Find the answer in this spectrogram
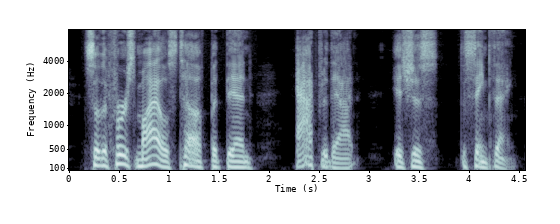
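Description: A man at a medium pitch speaks at a moderate pace with lively intonation, recorded very cleanly against a silent background in a dry, close sound with no echo. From Southern California. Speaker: mortgage professional. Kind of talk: casual interview chat.

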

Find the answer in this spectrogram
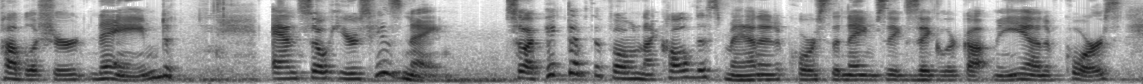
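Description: At a moderate pace, a woman talks in an ordinary speaking voice at medium pitch with ordinary pitch variation. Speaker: podcast host. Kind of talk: casual interview chat.

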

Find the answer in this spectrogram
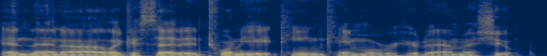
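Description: Recorded dry and close with no echo against a silent background, a man speaks in a very deep, low voice on a very clean track. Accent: American. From Michigan. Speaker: university veterans center director and Marine veteran. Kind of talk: interview. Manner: many filler words (uh, um).

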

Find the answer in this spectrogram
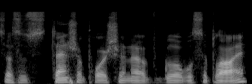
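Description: The voice carries an American accent. The sound is dry and close with no echo, on a very clean recording with a silent background. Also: man. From Norway, then Connecticut from age 15. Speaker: climate accountability researcher. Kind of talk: casual interview.

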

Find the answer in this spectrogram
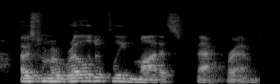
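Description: Audible room echo surrounds a man with an American accent who speaks at medium pitch with ordinary pitch variation.

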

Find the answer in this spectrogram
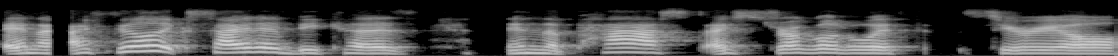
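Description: This woman has an ordinary speaking voice. Her intonation is lively. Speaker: coaching client. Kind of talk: coaching conversation.

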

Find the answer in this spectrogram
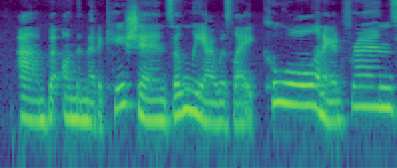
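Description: In an American accent, a woman speaks in a somewhat breathy voice. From US West Coast, Los Angeles. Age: 20s. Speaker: podcast co-host, medium. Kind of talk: casual chat.

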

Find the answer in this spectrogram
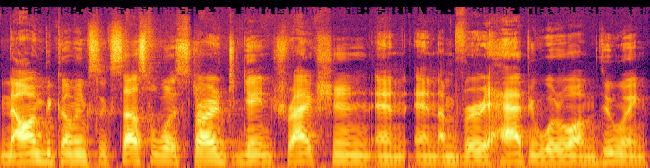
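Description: Medium in pitch and moderate in pace, this man has a normal speaking voice with fairly even intonation. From northeast Canada. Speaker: fitness coach and entrepreneur. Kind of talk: casual interview.

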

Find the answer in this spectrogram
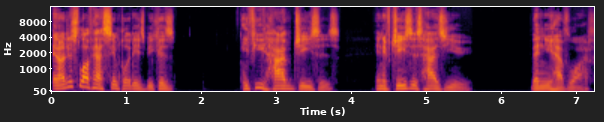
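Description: With an Australian accent, a man talks at a moderate pace on a very clean recording with a silent background. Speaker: podcast host. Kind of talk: commentary conversation on Bible study. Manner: rambling, conversational.

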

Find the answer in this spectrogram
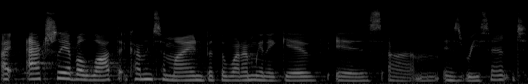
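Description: This woman's voice sits at a medium pitch, with fairly even intonation. She speaks at a moderate pace. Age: 30s. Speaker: stay-at-home mom and church administrative assistant. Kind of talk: faith podcast conversation, personal testimony of grief. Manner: halting, many fillers.

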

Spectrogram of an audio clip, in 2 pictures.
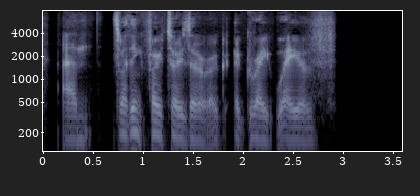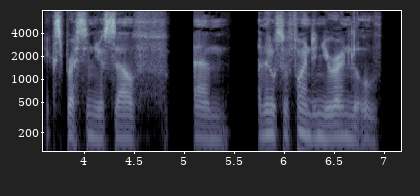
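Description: A man's very deep, low voice in a London accent, monotone and flat, on a very clean recording with a silent background. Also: dry, close sound with no echo. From London (Greenwich). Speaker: photographer. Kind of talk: interview conversation. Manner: hesitant, with fillers.

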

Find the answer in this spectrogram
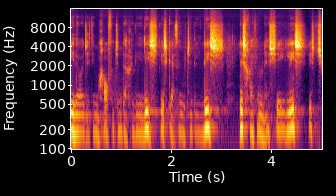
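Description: Here is a woman with a normal speaking voice. She talks at a fairly quick pace. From Kuwait. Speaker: university professor. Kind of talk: casual chat. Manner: mixes English and Arabic.

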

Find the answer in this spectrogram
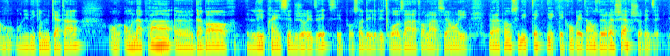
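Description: A man with an Ontario French accent speaks in a fairly low pitch, his dark, mellow tone somewhat breathy. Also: fairly even intonation, moderate pace. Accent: Franco-Ontarian French. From Northeastern Ontario, Canada (Franco-Ontarian village). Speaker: law professor and language rights lawyer. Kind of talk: interview. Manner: hesitant, frequent fillers and repetitions.

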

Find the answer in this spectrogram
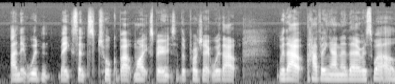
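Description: A woman with an East Anglian accent talks at a very fast pace in a monotone, flat intonation, recorded very cleanly with a silent background. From England, Norfolk. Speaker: social worker. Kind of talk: interview, personal story. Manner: hesitant, many fillers.

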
